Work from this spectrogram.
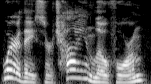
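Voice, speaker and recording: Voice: medium pitch, big pitch swings, unhurried. A theatrical, exaggerated host narrating a scripted comedic movie recap.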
